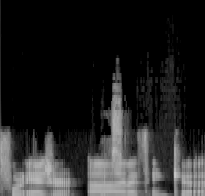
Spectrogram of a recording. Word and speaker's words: Azure: right because this technology I've I call Azure based on the color at least the pronunciation o over here. I've heard Asia I've had heard Azour.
